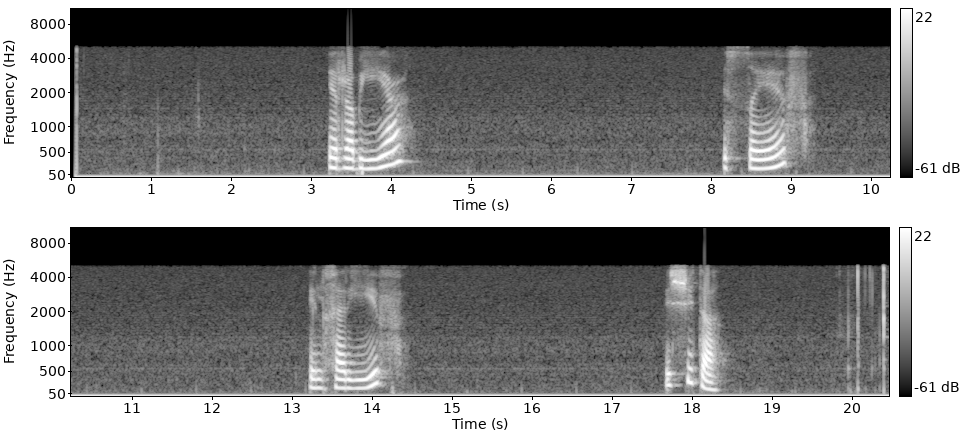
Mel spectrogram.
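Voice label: seasons, Palestinian Arabic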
